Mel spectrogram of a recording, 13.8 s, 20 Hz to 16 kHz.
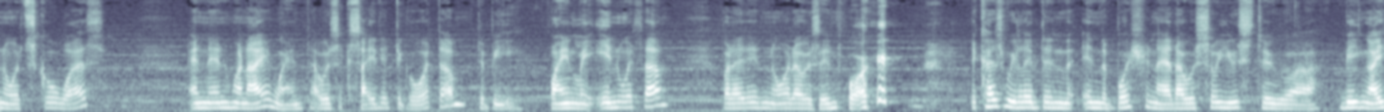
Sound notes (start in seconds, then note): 10.6 chuckles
